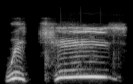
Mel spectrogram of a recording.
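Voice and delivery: high, eager put-on voice of a toothless man; toothless homeless guy. Homeless man on the curb asking the narrator, high and eager. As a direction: squeak it out like a hungry man with missing teeth. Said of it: "and he's missing all these teeth".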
